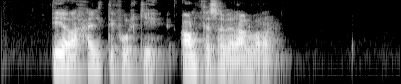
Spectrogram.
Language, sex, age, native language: Icelandic, male, 40-49, Icelandic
